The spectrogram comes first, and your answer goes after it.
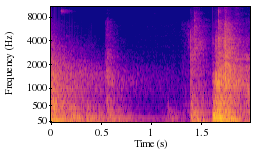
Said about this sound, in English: Door closes pretty good.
